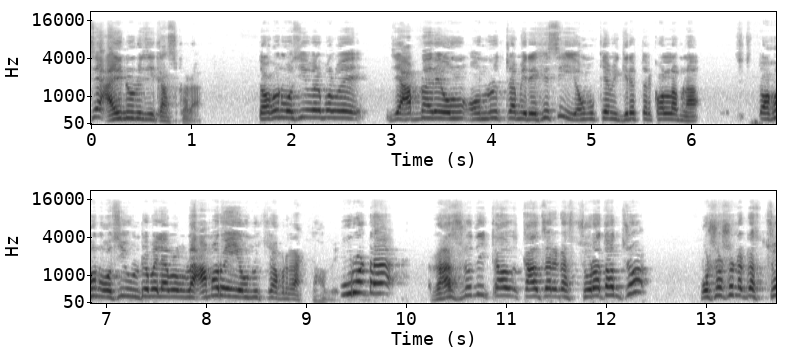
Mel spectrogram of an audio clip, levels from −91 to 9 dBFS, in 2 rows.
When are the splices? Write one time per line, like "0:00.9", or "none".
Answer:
0:09.3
